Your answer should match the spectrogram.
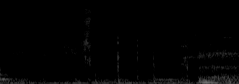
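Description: Near silence with a few faint, soft ticks of card stock as trading cards are slid and flipped through by hand.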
